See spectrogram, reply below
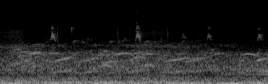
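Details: A flock of Canada geese flying overhead at sunrise at Manassas National Battlefield, Northern Virginia, their nasal honks overlapping in a steady jumble above a heavy low rumble of wind.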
